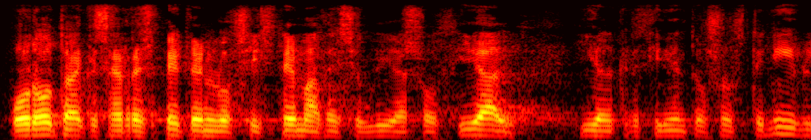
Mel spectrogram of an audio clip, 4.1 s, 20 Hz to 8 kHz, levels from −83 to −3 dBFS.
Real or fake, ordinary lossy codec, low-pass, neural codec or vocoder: fake; none; 7.2 kHz; vocoder, 44.1 kHz, 128 mel bands, Pupu-Vocoder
